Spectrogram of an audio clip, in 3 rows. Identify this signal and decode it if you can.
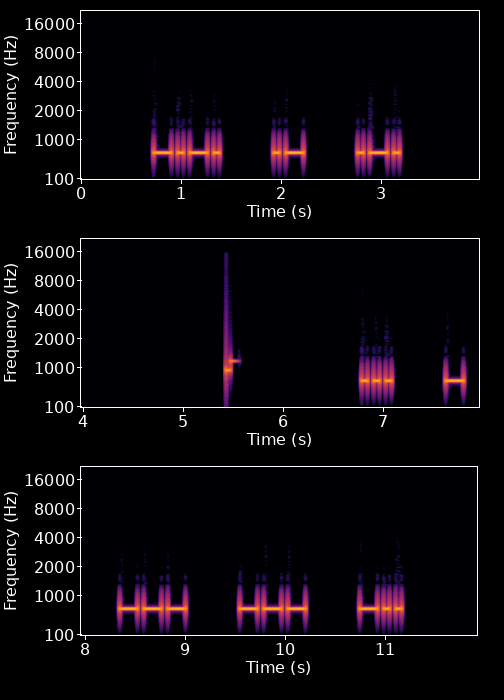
Morse code, heard as a keyed tone, about 20 wpm, spaced as for 11 wpm, 700 Hz. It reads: CAR STOOD
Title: 3x Character Spacing - Top 500 Words - 20wpm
